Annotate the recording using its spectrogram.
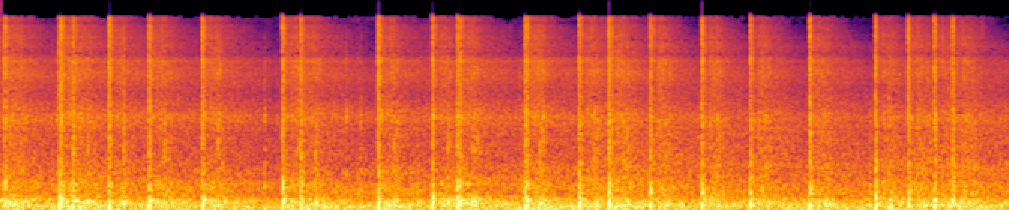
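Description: A long run of firecrackers going off without a break: a dense crackling rumble with sharp, louder bangs two or three times a second.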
